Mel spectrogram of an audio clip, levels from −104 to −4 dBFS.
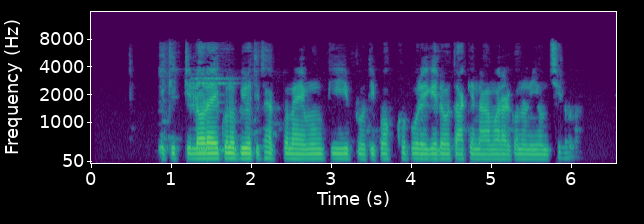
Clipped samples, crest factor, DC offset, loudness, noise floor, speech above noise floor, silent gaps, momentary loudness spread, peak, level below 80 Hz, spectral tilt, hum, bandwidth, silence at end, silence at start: under 0.1%; 22 dB; under 0.1%; -34 LUFS; -75 dBFS; 41 dB; none; 12 LU; -14 dBFS; -76 dBFS; -6 dB/octave; none; 7.8 kHz; 0.55 s; 0.85 s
